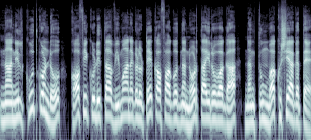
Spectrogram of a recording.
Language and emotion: Kannada, happy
